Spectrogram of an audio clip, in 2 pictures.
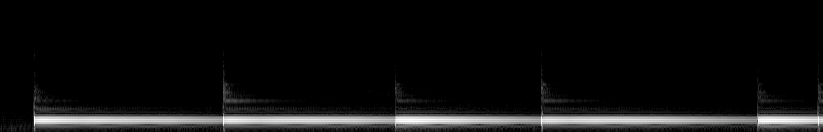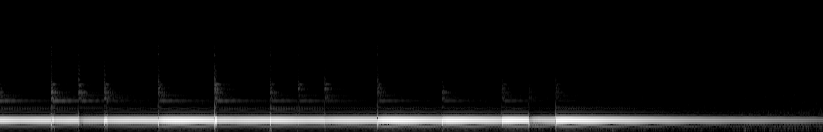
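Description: A pure tone on the note E, played during a solar plexus chakra meditation. It is struck many times, and each strike rings out and slowly decays. The strikes come more closely together in the middle stretch, with no talk.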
